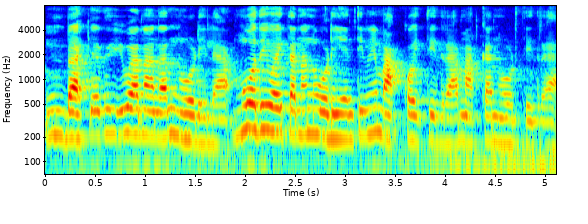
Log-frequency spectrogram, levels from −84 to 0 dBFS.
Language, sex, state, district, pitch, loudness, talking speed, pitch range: Kannada, female, Karnataka, Chamarajanagar, 195 Hz, -18 LUFS, 175 wpm, 180-215 Hz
